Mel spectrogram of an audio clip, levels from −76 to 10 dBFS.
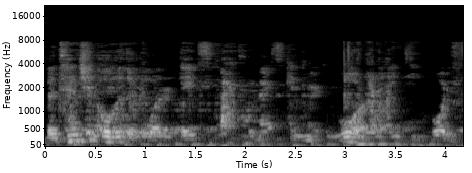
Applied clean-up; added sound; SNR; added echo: classical method WPE with log-MMSE.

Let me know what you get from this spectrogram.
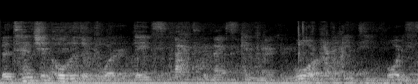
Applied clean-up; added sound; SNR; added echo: none; Writing; 18 dB; reverberation time 2.5 s.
